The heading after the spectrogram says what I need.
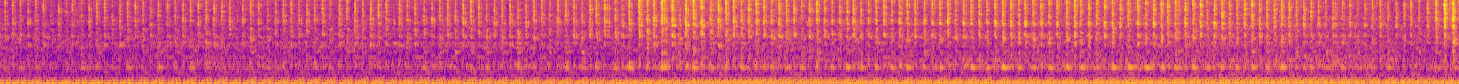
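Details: Farmall Super M tractor engine, before the rebuild: rough, low idle with a fast, fairly steady deep knock riding on every few firings; knock from inside the engine, cause not yet found.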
